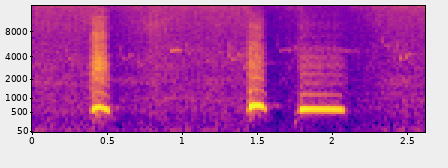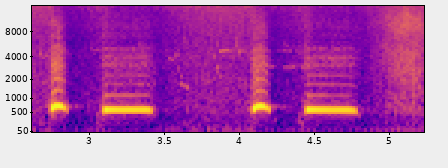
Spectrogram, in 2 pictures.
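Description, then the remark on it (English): A person blows through cupped hands to imitate a cuckoo, giving three clear, hollow two-note "cuck-oo" calls, each a short note followed by a longer steady one, fairly loud with no talking. “So lots of people are tricked into thinking the cuckoo's arrived, and actually it's a human sound.”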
